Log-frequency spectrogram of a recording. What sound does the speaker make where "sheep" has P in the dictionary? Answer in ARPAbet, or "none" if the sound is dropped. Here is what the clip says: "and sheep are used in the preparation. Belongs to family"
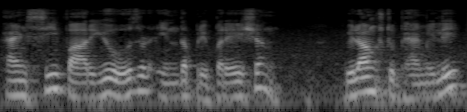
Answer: F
